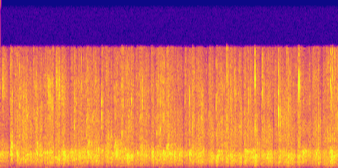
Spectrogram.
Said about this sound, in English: Okay, all right. Well, let's give her a clap and get her up here.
